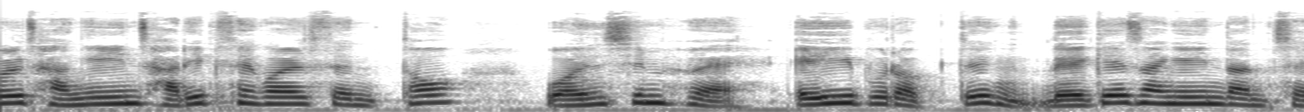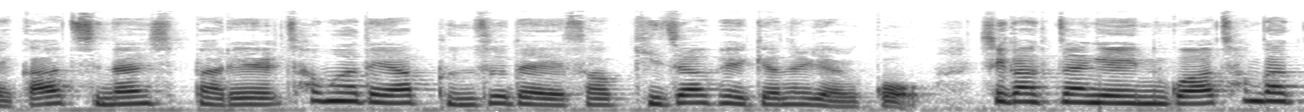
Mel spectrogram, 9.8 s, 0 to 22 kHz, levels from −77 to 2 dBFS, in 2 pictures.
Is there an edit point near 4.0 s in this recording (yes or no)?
no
